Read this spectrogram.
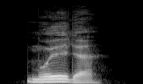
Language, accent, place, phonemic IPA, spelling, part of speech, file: German, Germany, Berlin, /ˈmʊldə/, Mulde, noun, De-Mulde.ogg
- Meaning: 1. hollow (lowered area on a surface) 2. hollow; depression 3. shallow container; trough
